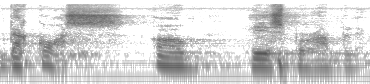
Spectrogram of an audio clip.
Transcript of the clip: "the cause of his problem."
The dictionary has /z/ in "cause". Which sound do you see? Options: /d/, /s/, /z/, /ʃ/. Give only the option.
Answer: /s/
